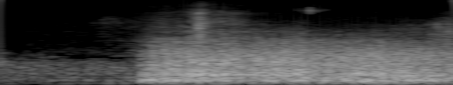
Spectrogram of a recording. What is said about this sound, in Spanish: Bajo el fulgor de los relámpagos que se abaten sobre aquella zona, anunciando la tormenta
